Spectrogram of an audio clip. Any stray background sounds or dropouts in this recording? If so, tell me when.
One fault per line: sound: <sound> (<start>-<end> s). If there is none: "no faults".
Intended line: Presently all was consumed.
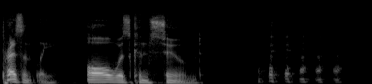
sound: laugh (2.6-3.4 s)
